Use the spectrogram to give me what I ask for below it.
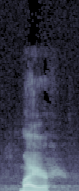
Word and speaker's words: Meijer: Representative Pete Peter Meijer Meijer Meijer, Do you know how to pronounce that? Meyer.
